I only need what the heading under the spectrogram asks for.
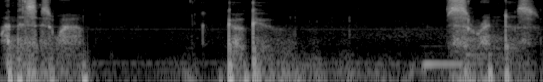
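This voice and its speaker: An ASMR host whispering a recap in a breathy, unvoiced voice, in short soft phrases with long pauses. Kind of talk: whispered ASMR narration recapping an anime series.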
